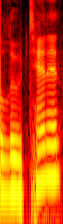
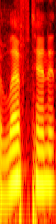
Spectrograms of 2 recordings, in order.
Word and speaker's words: Lieutenant: have an royal blue Lieutenant Lich or left tenant Lich depending on where you are in the world I don't really know what that has to do with terms of like how you pronounce it I don't know if it's like a translation thing no idea I just know I've heard leftenant and Lieutenant I'm from the US so I say Lieutenant but I have said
